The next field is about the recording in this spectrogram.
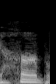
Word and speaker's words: herb: I pronounce the H, so I would say herb roasted.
